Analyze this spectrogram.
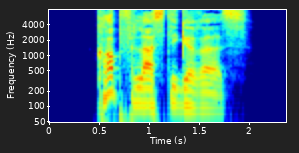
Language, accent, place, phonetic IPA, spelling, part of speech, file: German, Germany, Berlin, [ˈkɔp͡fˌlastɪɡəʁəs], kopflastigeres, adjective, De-kopflastigeres.ogg
- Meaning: strong/mixed nominative/accusative neuter singular comparative degree of kopflastig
